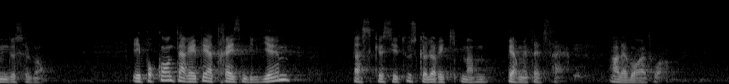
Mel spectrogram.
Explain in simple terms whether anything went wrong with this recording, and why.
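Nothing went wrong here.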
